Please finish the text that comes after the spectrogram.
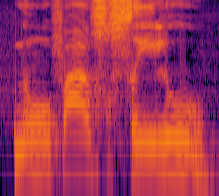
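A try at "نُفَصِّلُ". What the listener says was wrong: Nufalnya jangan ke bawah tebal. Yang tebal sadnya aja juga nufa.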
